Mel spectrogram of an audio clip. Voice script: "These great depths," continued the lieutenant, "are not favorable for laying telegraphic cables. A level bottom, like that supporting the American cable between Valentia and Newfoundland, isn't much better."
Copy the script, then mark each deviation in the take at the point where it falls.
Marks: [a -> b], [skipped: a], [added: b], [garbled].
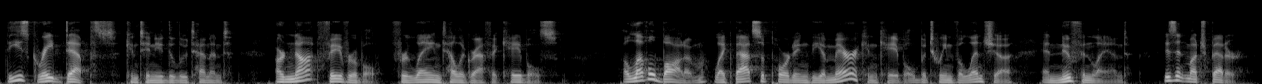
"These great depths," continued the lieutenant, "are not favorable for laying telegraphic cables. A level bottom, like that supporting the American cable between Valentia and Newfoundland, isn't much better."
